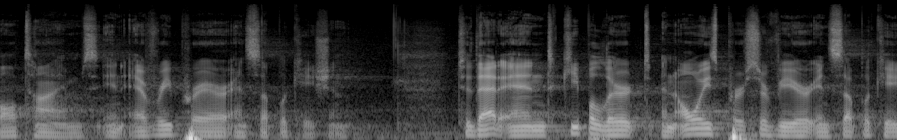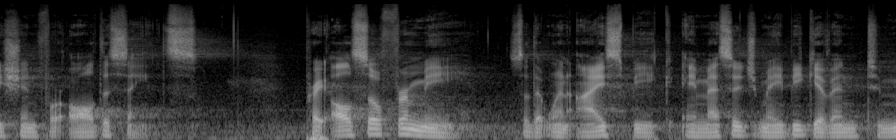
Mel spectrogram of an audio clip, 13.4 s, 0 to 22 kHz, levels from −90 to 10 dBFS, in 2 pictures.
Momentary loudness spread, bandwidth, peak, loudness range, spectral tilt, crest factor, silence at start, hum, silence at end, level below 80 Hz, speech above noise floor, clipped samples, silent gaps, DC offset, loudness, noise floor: 12 LU; 18.5 kHz; -2 dBFS; 5 LU; -4.5 dB/octave; 24 dB; 0 s; none; 0 s; -32 dBFS; 26 dB; under 0.1%; none; under 0.1%; -27 LUFS; -52 dBFS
